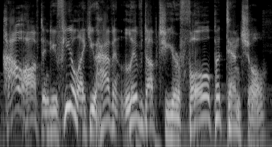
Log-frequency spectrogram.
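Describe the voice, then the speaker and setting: A man hosting a casual game livestream, reading text aloud and chatting with playful, expressive reactions. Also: a little high, unhurried, creaky, soft background music. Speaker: game streamer and host.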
